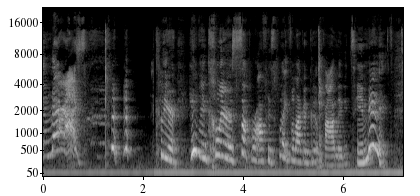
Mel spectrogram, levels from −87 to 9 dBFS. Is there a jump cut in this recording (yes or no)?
yes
